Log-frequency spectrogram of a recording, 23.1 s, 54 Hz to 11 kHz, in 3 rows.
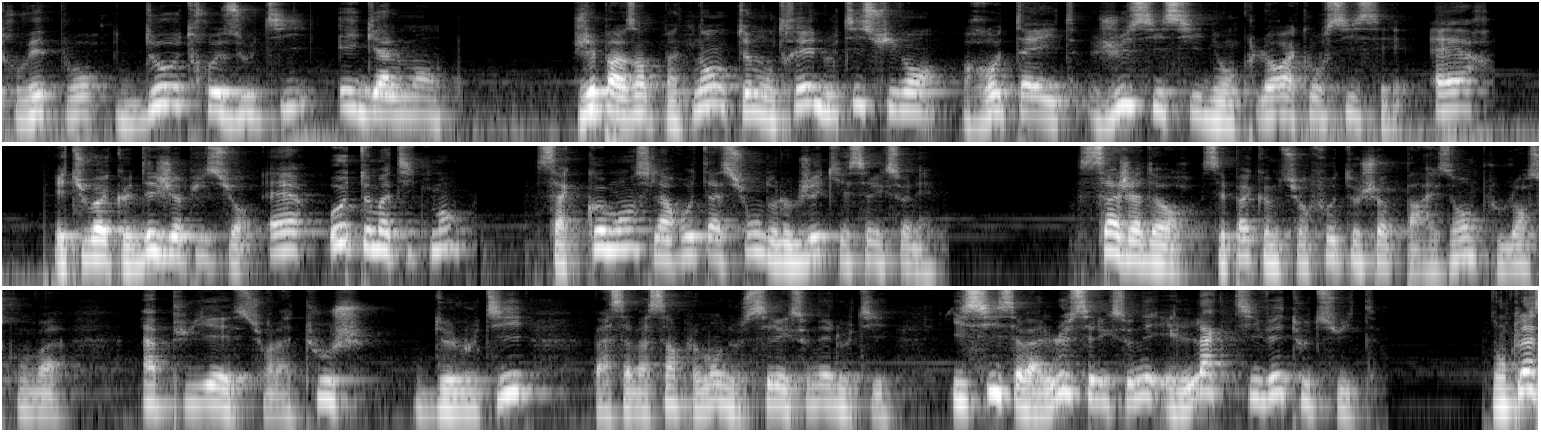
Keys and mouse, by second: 0.1-0.7 middle drag, 6.7 r.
